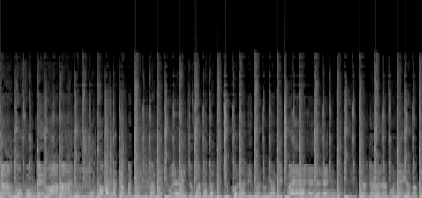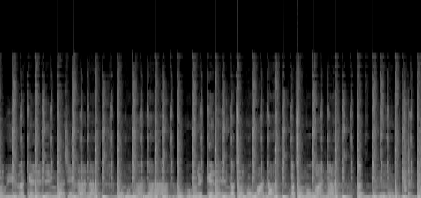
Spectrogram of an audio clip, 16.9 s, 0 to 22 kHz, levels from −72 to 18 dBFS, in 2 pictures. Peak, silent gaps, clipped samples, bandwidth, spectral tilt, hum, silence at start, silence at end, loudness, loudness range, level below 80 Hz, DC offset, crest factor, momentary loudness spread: 0 dBFS; none; under 0.1%; 16.5 kHz; -4.5 dB/octave; none; 0 s; 0 s; -13 LUFS; 1 LU; -18 dBFS; under 0.1%; 12 dB; 2 LU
